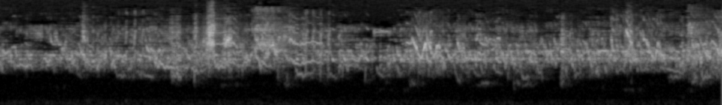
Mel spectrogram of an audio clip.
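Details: Happy budgerigars (Melopsittacus undulatus) chatter continuously with scratchy, warbling chirps and sharp squawks.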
